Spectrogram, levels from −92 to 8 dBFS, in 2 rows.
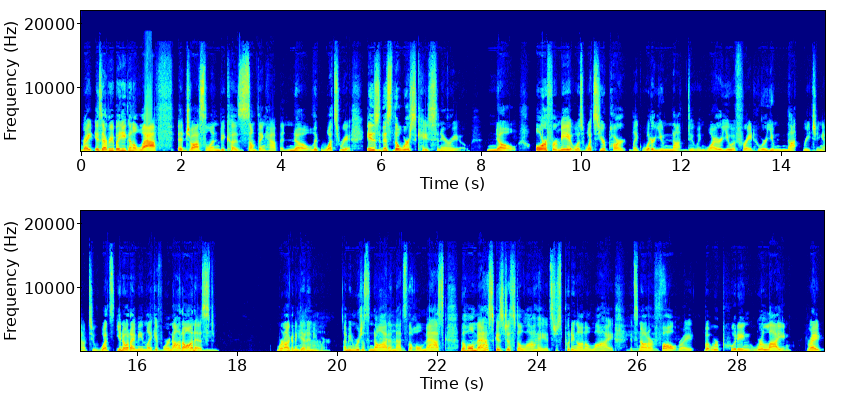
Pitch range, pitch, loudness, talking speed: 160-205 Hz, 180 Hz, -21 LUFS, 200 wpm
